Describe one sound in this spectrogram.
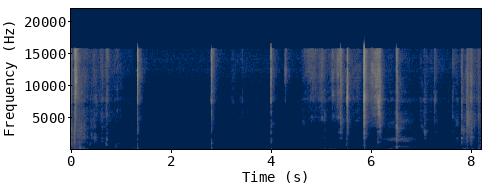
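Gloved fingers slide a trading card out of a thin plastic sleeve with a faint crinkle.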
